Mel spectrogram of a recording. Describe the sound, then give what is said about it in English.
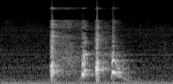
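A short burst of four coughs in quick succession, the first and third sharpest, fairly loud, with no talking. “Over time, well, let me try a cough drop.”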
